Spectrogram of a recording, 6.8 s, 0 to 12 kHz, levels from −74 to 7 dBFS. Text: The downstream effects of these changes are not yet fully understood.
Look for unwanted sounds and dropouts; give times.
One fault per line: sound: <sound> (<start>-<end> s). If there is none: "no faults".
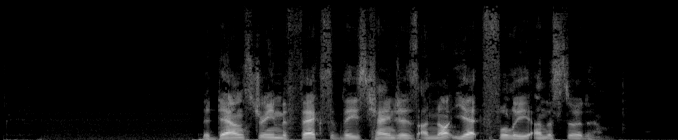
no faults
